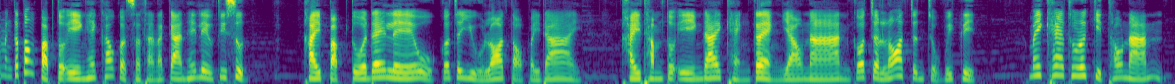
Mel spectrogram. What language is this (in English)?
Thai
